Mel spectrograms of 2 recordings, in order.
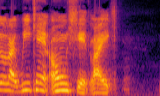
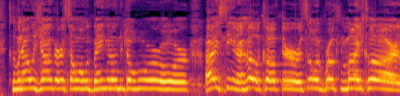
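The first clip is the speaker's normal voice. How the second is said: higher, mocking voice for her excuses; mock whiny excuse; 5 semitones higher than usual. Mocking the woman's trauma excuse, higher whiny mimicry. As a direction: parody her sob story in a whiny tone.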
